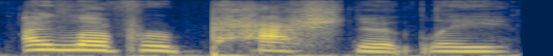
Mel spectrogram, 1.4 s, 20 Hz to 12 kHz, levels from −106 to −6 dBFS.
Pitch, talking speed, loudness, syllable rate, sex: 245 Hz, 175 wpm, -19 LUFS, 6.7 syllables/s, female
